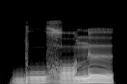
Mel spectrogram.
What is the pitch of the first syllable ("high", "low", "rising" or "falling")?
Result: low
